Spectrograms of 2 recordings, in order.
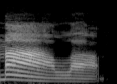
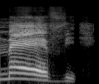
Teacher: Ele também é nasal, ele também é sonoro, mas o ponto articulatório é diferente. O M é bilabial, o N é linguodental.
